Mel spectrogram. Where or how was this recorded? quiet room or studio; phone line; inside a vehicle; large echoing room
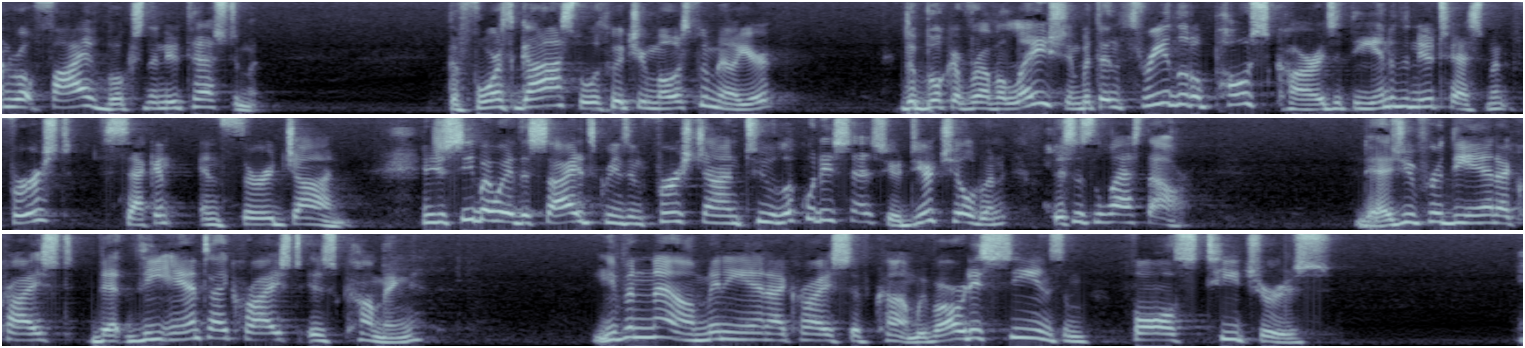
large echoing room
